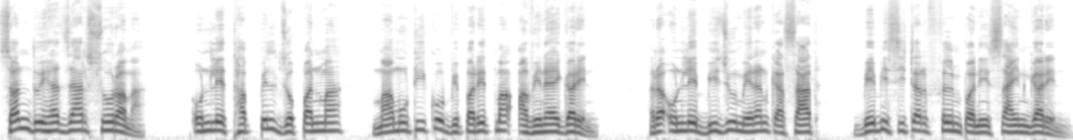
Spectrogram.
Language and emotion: Nepali, neutral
